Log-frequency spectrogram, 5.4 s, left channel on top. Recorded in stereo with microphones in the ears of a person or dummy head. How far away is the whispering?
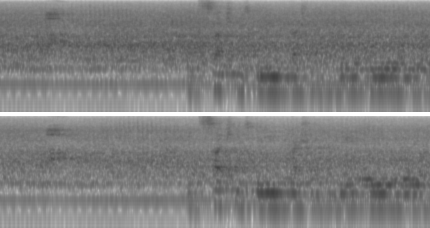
About 1.7 m.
